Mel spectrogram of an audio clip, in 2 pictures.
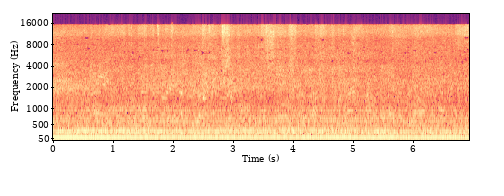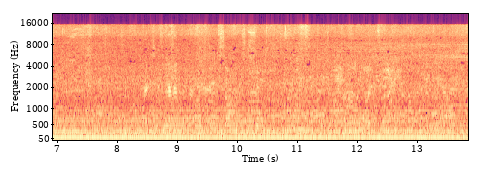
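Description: A crowd of people chatters at a distance outdoors.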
